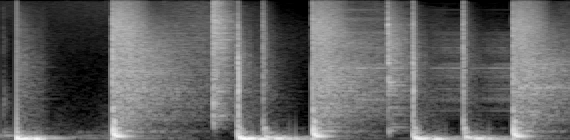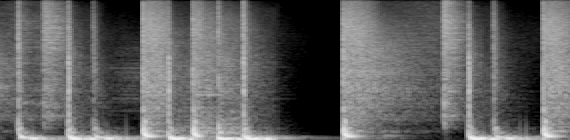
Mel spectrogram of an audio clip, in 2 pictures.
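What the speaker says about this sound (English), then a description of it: "And this is the sound of the beat that we're going to play with." A punchy drum beat plays alone, with sharp kick and snare hits in a repeating groove separated by brief gaps.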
